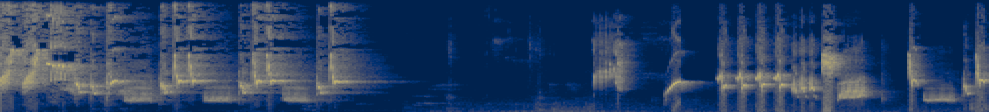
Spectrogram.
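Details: Asian pied starling, used as a training sound for caged starlings: a dense burst of harsh chattering, a stretch of silence, then sharp separate whistled notes with upward slurs.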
